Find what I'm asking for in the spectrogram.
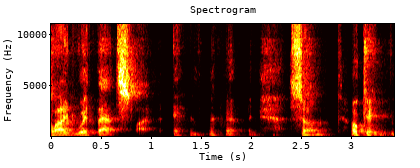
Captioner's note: chuckles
